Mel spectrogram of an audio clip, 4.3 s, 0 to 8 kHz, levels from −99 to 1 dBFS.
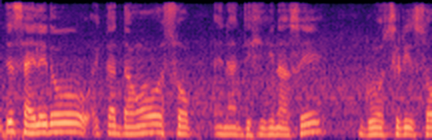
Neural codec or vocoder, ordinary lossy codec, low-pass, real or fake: none; none; 7.2 kHz; real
